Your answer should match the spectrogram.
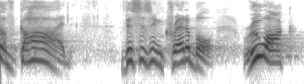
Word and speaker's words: ruach: When this word is pronounced properly in the Hebrew, it sounds like very breathing itself, like ruach.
